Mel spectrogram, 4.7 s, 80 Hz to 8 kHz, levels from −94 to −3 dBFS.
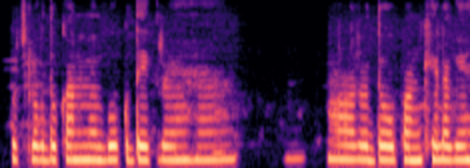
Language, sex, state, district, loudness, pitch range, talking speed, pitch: Hindi, female, Chhattisgarh, Raigarh, -16 LUFS, 235-245 Hz, 165 wpm, 240 Hz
